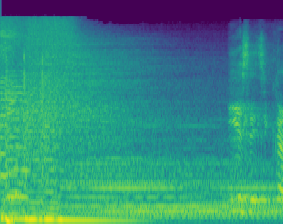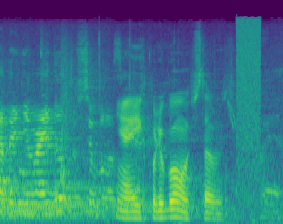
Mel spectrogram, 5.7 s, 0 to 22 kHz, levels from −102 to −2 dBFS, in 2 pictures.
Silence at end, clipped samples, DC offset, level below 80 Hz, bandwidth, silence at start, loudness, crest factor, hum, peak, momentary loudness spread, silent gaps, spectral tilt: 0 s; under 0.1%; under 0.1%; -26 dBFS; 16.5 kHz; 0 s; -17 LUFS; 16 dB; none; 0 dBFS; 14 LU; none; -5 dB/octave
